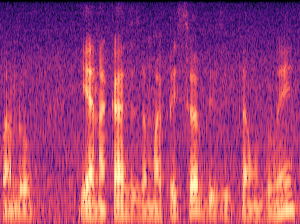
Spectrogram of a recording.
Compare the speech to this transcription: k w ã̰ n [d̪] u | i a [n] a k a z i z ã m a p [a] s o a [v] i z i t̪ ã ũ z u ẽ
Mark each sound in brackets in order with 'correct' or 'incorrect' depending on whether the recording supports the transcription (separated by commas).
correct, correct, incorrect, correct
